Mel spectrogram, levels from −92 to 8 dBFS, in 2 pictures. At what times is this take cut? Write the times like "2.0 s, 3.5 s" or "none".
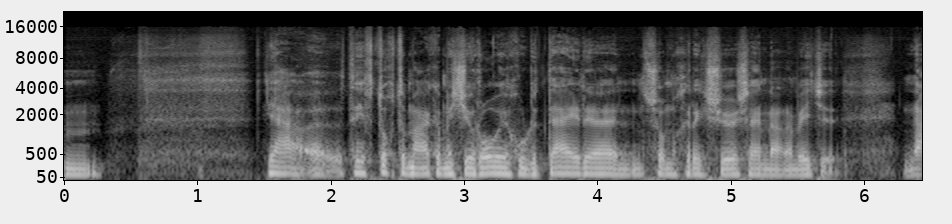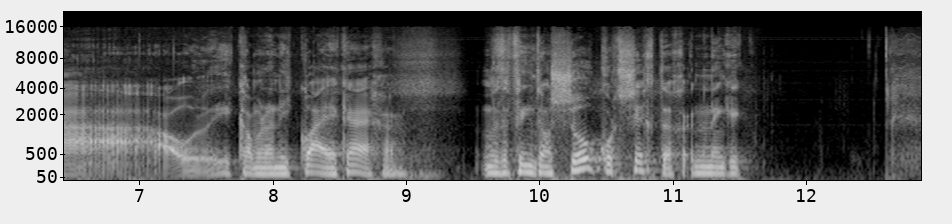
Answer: none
